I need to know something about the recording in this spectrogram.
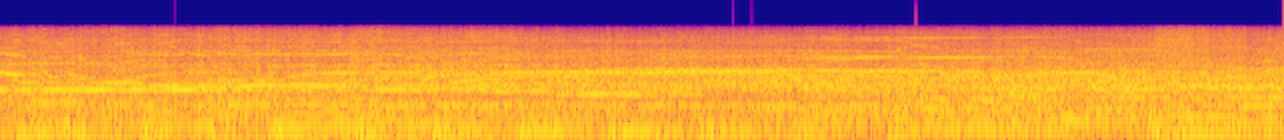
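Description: Rock band playing loud live in a concert hall, with a male lead singer's held and gliding vocal lines over the band and the crowd shouting and cheering.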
